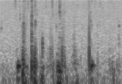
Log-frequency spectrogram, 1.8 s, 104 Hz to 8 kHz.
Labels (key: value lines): label: geophony, waves
recorder: SoundTrap 300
